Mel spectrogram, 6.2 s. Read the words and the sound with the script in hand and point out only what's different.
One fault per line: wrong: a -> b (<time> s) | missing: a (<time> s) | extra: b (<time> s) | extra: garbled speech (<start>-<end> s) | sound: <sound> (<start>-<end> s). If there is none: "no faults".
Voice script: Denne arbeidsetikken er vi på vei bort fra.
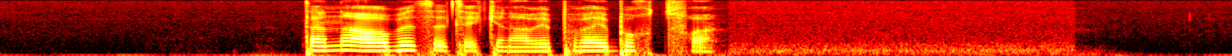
no faults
